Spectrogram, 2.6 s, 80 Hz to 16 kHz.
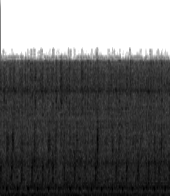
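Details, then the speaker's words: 1991 Toyota Kijang idling with AC on: steady, even idle with a soft regular pulse and light valvetrain patter, no misses or knocks; engine runs smoothly. "Nih mesin halus, AC-nya juga masih aktif ya."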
